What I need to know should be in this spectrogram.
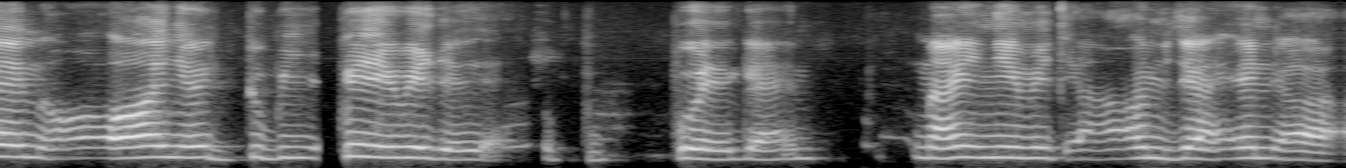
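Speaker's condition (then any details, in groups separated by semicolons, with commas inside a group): Cerebral palsy; cannot speak normally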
